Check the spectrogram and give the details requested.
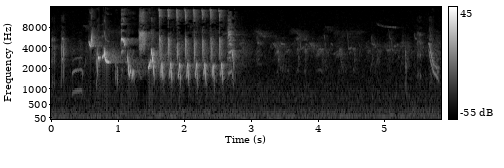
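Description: A common nightingale sings a rich phrase of whistled notes, then a rapid run of about a dozen loud, even chooks before trailing off into quiet twitters.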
